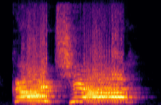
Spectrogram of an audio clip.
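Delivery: deep booming dinosaur shout; dinosaur yell. A narrator's reading. Dinosaur yells from the forest, deep booming shout. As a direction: roar it like a huge beast.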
